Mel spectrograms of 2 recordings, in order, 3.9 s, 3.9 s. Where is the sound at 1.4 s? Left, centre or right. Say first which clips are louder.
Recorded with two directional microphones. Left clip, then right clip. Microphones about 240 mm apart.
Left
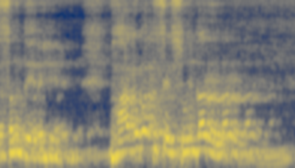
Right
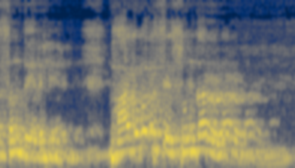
Even; right.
